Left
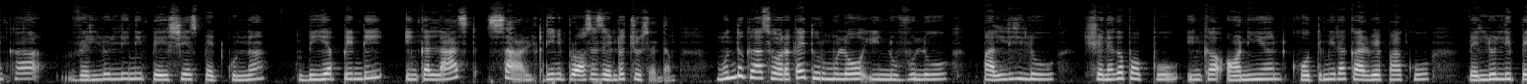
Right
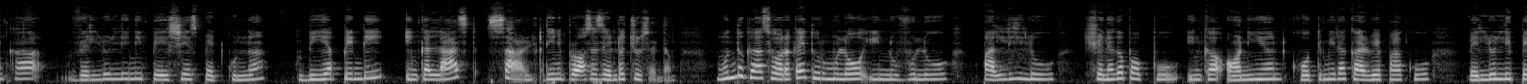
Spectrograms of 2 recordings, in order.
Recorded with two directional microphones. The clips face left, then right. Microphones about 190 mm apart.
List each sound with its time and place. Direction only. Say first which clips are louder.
0.0 s speech: left 2 dB; 30° left (ahead or behind)
0.8 s speech: left 5 dB; 55° left (ahead or behind)
5.5 s speech: left 4 dB; 30° left (ahead or behind); by 15.1 s 55° left (ahead or behind)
